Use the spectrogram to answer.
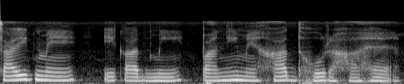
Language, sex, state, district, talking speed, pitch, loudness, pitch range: Hindi, female, Arunachal Pradesh, Lower Dibang Valley, 150 wpm, 180 Hz, -15 LUFS, 170-195 Hz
